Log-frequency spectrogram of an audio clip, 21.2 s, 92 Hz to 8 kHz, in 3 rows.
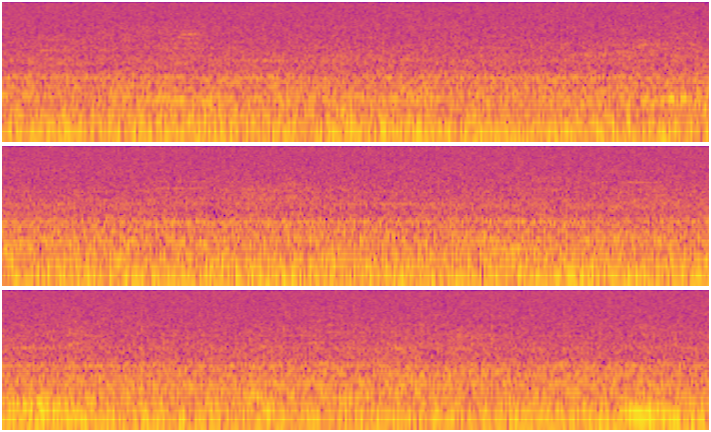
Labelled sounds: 6.4	6.6	humpback whale, 1.9 to 2.1 kHz
13.3	13.5	humpback whale, 2.4 to 2.5 kHz

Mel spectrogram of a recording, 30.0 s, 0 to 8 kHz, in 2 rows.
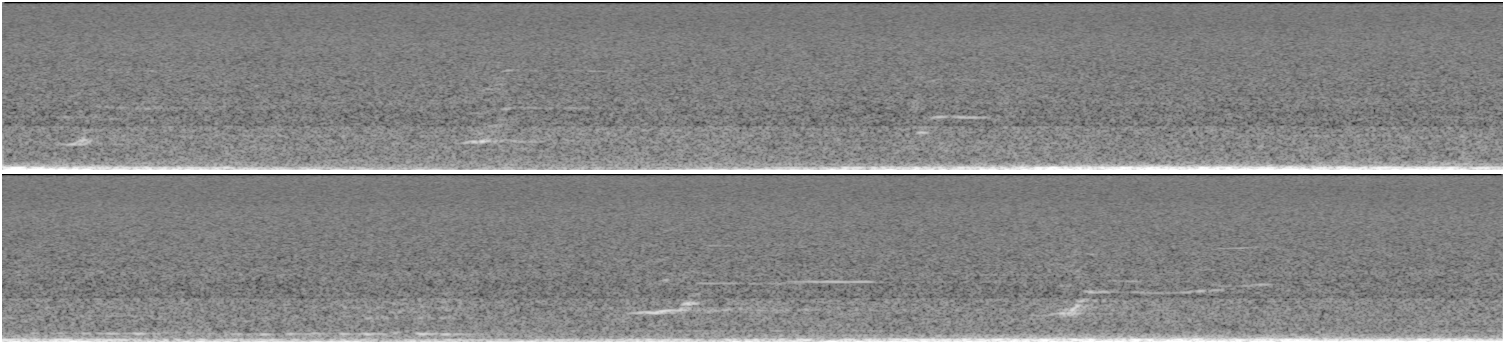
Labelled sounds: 9.5	9.8	humpback whale, 0.90 to 0.99 kHz
22.0	23.5	humpback whale, 0.96 to 1.2 kHz
25.8	26.2	humpback whale, 0.80 to 0.96 kHz
27.1	27.7	humpback whale, 0.93 to 2.1 kHz

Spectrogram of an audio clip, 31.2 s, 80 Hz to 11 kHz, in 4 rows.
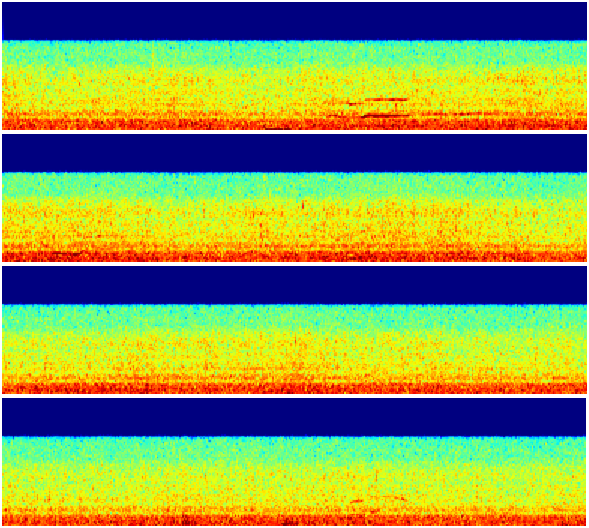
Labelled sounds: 4.3	5.4	humpback whale, 1.1 to 2.8 kHz
6.0	6.3	humpback whale, 1.4 to 1.6 kHz
8.5	8.7	humpback whale, 0.78 to 0.91 kHz
28.4	28.8	humpback whale, 2.3 to 2.7 kHz

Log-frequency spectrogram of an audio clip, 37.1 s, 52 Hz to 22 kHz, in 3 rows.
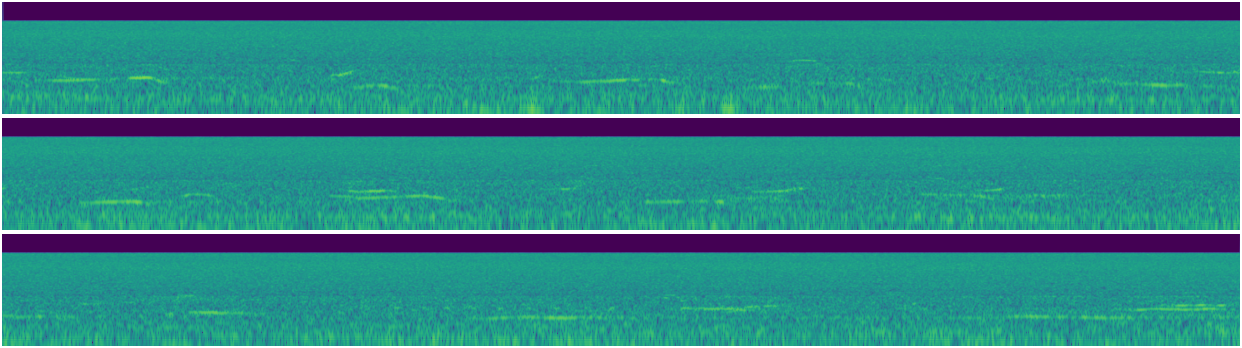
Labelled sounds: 7.9	8.2	humpback whale, 0.86 to 1.1 kHz

